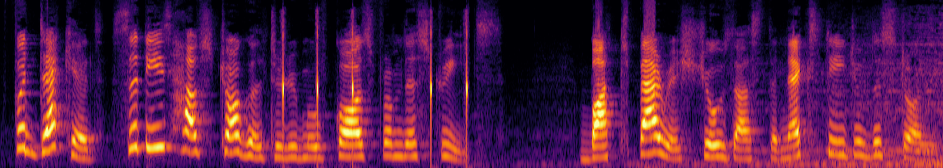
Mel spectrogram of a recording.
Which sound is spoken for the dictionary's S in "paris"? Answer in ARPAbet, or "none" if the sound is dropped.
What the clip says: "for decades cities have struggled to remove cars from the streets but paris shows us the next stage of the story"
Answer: SH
